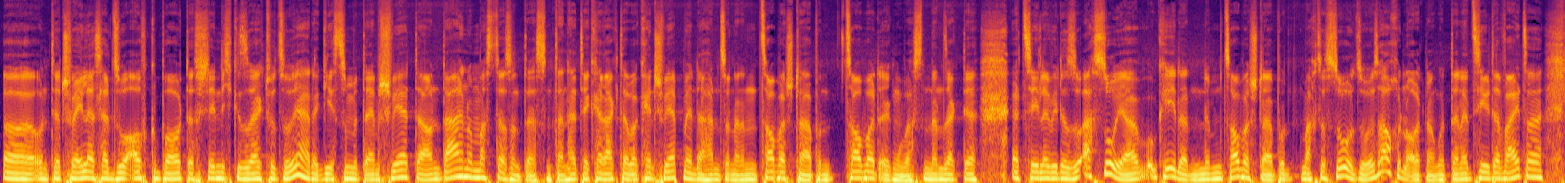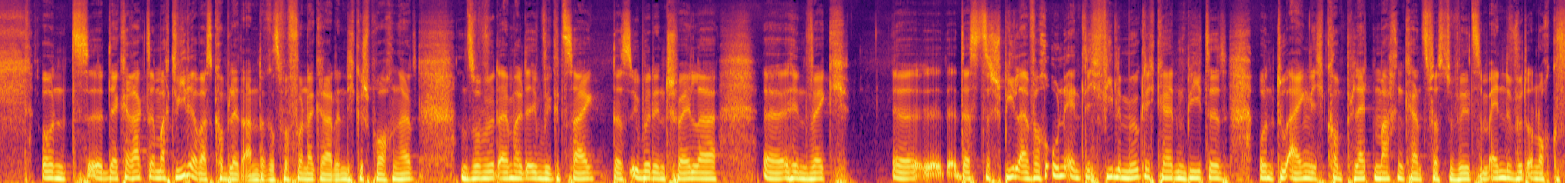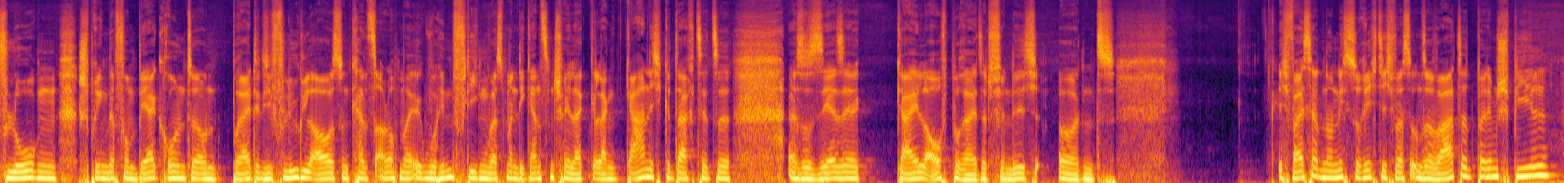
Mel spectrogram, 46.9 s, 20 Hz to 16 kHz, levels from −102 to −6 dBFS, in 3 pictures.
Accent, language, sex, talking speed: German, German, male, 220 wpm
